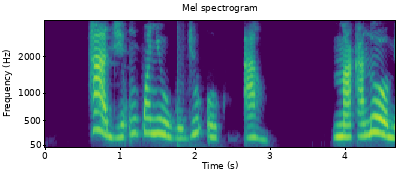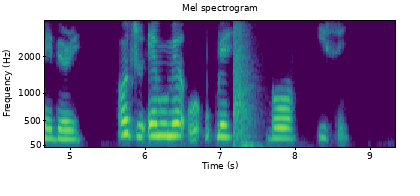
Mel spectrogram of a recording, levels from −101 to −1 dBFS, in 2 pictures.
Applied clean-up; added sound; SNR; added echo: neural mask model DeepFilterNet 3.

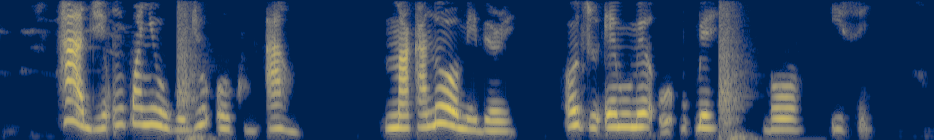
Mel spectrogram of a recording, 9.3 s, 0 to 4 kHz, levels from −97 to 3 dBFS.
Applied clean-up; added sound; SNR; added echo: classical method Wiener filter.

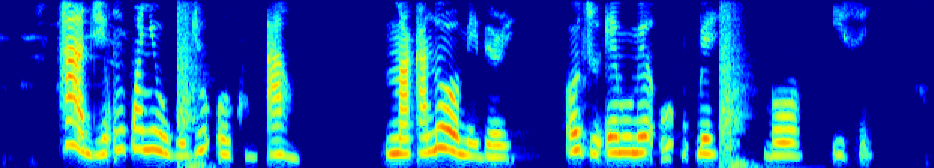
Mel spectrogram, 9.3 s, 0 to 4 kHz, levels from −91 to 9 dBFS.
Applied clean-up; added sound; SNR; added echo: classical method spectral subtraction.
